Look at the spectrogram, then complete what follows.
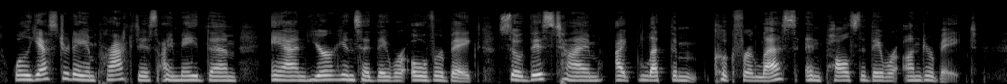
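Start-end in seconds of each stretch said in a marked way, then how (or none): none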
